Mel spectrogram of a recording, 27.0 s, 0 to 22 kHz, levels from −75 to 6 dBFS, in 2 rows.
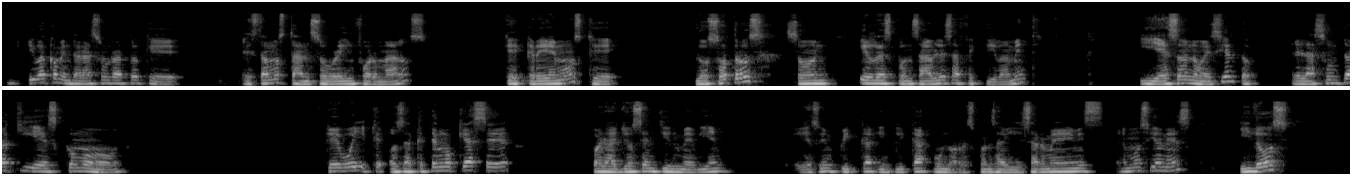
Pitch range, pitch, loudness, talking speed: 125-150 Hz, 135 Hz, -29 LUFS, 115 wpm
